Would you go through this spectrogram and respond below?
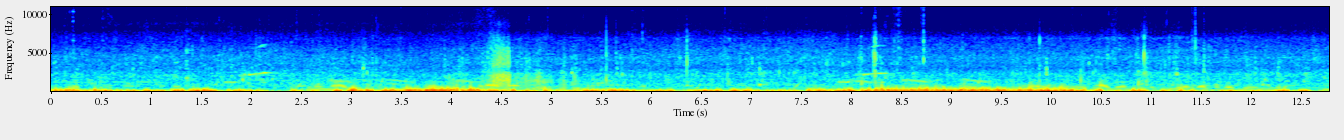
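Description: A pump motor drains a pond during fish harvesting, a low, steady rumble close by, mixed with wind buffeting and people talking over it.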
